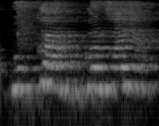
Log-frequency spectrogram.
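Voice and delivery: indignant storybook squabbling; quarrelling. Acted. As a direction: snap back in a quarrel. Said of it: "Sedang berantem".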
